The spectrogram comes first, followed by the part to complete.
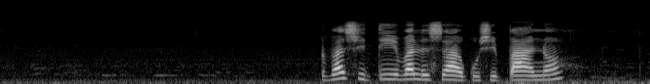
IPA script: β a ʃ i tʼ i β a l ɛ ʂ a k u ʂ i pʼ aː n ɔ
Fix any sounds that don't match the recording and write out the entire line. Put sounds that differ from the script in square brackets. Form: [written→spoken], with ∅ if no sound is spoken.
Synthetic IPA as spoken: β a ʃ i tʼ i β a l ɛ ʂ a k u [ʂ→ʃ] i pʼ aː n ɔ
